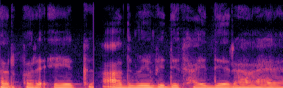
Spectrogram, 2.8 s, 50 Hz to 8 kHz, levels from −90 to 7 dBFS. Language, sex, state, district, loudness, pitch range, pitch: Hindi, male, Jharkhand, Deoghar, -19 LUFS, 145-155 Hz, 150 Hz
